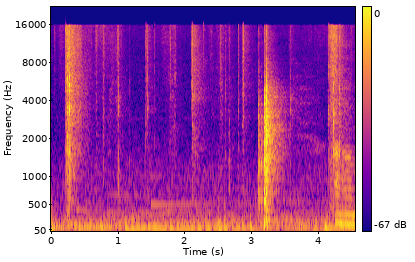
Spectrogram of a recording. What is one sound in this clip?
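Playing cards slide and slap down onto a wooden table.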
